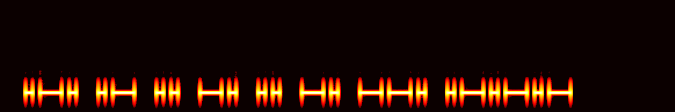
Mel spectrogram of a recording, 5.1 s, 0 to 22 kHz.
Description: Morse code, heard as a keyed tone, about 22 wpm, 700 Hz. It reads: RAINING.
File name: practice / 22wpm / Sentences with 4-Word Phrases - 22wpm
